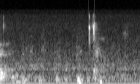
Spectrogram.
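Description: Near silence: room tone, with a few faint clicks about a second in.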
